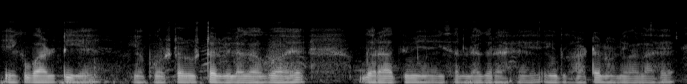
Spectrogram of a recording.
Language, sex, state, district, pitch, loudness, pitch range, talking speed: Hindi, male, Chhattisgarh, Balrampur, 100 Hz, -28 LUFS, 95-105 Hz, 185 wpm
